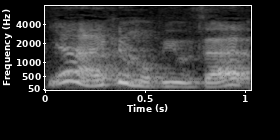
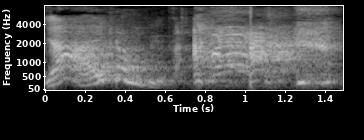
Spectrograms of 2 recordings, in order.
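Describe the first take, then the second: First: It is said in a masculine customer service voice. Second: It is said in a feminine customer service voice. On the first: "But it's like a man voice" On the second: "That's my girl customer service was like"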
